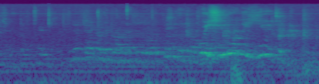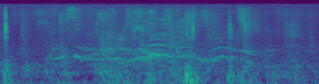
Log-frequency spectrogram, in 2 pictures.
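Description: Young people talk nearby in a room.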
